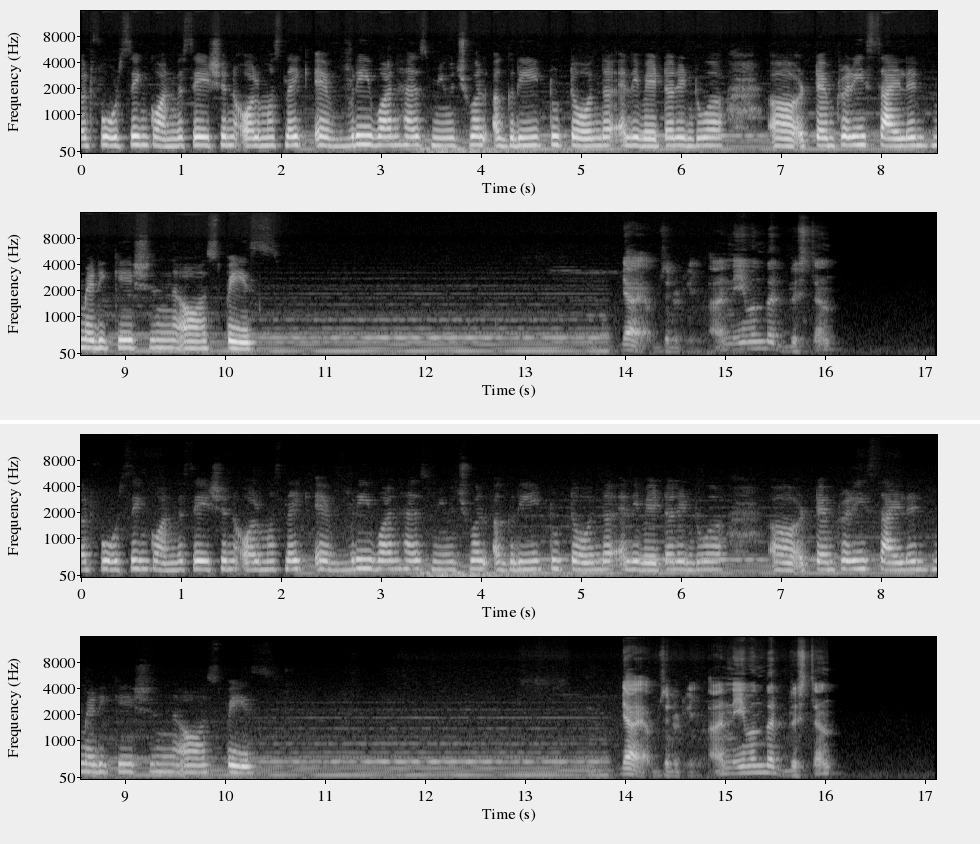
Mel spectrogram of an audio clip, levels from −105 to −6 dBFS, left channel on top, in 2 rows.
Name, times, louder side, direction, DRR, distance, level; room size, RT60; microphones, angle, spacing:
voice 1, 0.0-10.3, left 6 dB, 45° left, 0.3 m, -27 dB
sound 1, 2.1-13.9, left 2 dB, ahead, 0.6 m, -45 dB
voice 2, 14.0-14.6 14.8-16.0, right 5 dB, 75° right, 0.5 m, -38 dB
3.9 x 3.2 x 3.6 m
head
